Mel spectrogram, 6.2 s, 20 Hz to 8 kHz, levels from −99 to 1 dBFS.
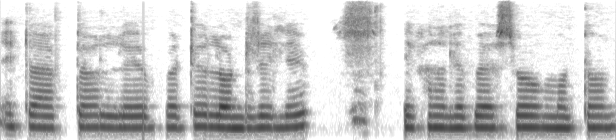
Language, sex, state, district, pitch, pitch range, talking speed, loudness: Bengali, female, West Bengal, Malda, 205 Hz, 200-210 Hz, 60 wpm, -33 LUFS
